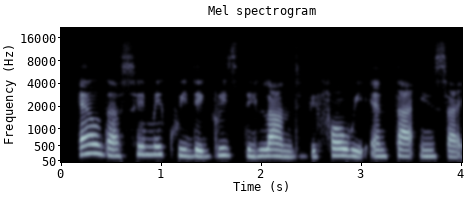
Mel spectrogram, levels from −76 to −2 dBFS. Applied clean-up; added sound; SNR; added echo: none; none; none; none.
